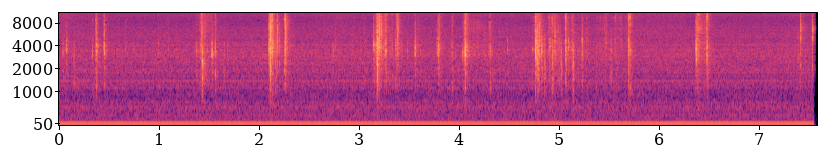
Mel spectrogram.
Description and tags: keyboard clicks
this is a key-board sound for: lego brick films, clay-mation, and other stuff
